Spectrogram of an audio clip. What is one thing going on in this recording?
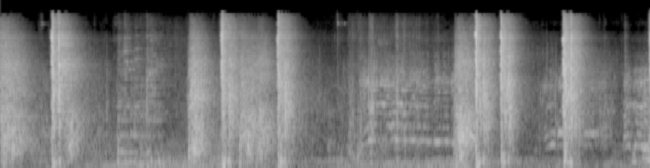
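Pistol shots crack outdoors in quick bursts, echoing briefly.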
